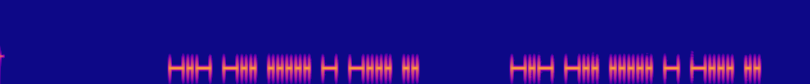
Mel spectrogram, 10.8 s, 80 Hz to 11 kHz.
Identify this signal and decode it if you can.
Morse code, heard as a keyed tone, about 20 wpm, 700 Hz. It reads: KD5TBI KD5TBI
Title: USA Call Signs - 6 Characters - Repeated 2x - 20wpm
